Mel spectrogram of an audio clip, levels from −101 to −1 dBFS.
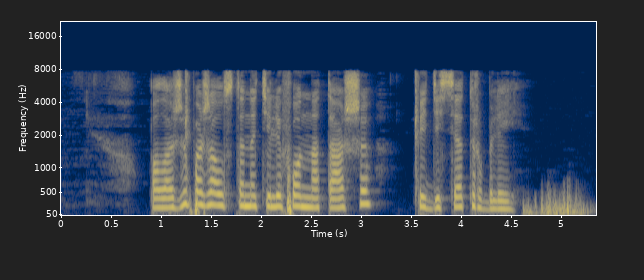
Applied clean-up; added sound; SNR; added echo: classical method log-MMSE.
